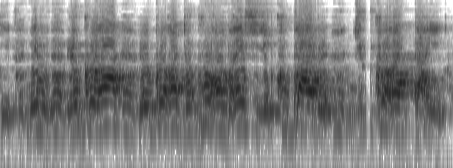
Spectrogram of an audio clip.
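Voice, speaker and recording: A man's voice: high-pitched, steady tone, moderate pace, darkish tone, close to an everyday voice. A man putting on a menacing, candy-obsessed angry customer in a prank phone call, ranting and swearing insistently. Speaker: prank caller. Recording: very noisy phone prank recording.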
